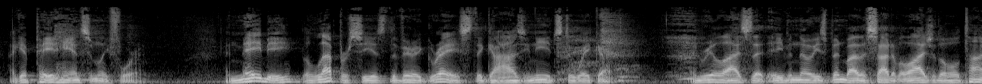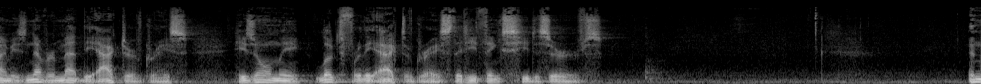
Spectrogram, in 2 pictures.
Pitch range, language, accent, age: 85-105 Hz, English, American, 50-69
